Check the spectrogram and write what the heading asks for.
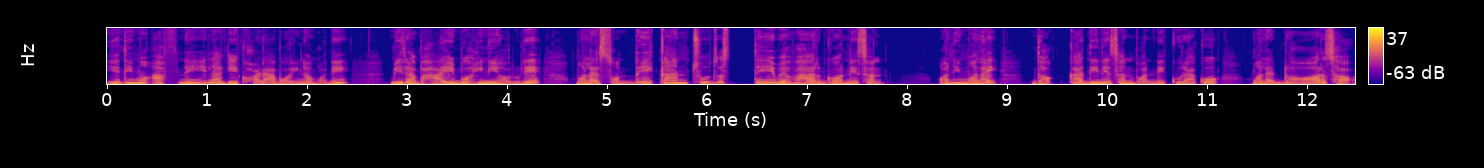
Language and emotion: Nepali, fearful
